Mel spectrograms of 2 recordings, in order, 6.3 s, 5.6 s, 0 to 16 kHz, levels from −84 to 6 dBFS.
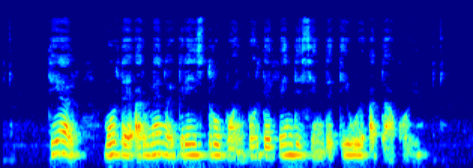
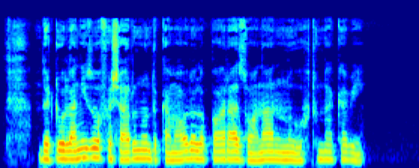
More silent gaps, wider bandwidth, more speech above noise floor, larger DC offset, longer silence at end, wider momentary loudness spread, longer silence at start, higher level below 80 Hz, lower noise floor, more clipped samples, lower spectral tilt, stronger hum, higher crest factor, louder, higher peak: neither; about the same, 11.5 kHz vs 11.5 kHz; second, 42 dB vs 51 dB; neither; about the same, 0.7 s vs 0.75 s; about the same, 14 LU vs 12 LU; first, 0.65 s vs 0.1 s; second, -68 dBFS vs -62 dBFS; second, -64 dBFS vs -74 dBFS; neither; first, -8 dB/octave vs -5.5 dB/octave; neither; about the same, 18 dB vs 16 dB; about the same, -22 LUFS vs -24 LUFS; first, -4 dBFS vs -8 dBFS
